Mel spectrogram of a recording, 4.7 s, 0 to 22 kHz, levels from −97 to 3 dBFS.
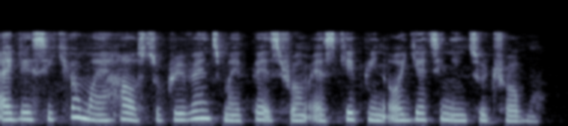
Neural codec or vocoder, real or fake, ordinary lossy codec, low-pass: none; real; none; none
